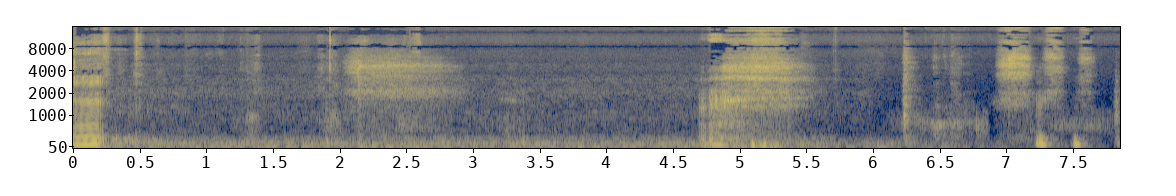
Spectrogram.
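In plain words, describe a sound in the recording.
Playing cards rustle and slide against each other in a hand.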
